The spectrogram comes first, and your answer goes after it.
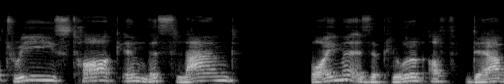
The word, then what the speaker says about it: Bäume: Bäume is the plural of der Baum, tree. Notice how I'm pronouncing the A with umlaut and the U after it, oi.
